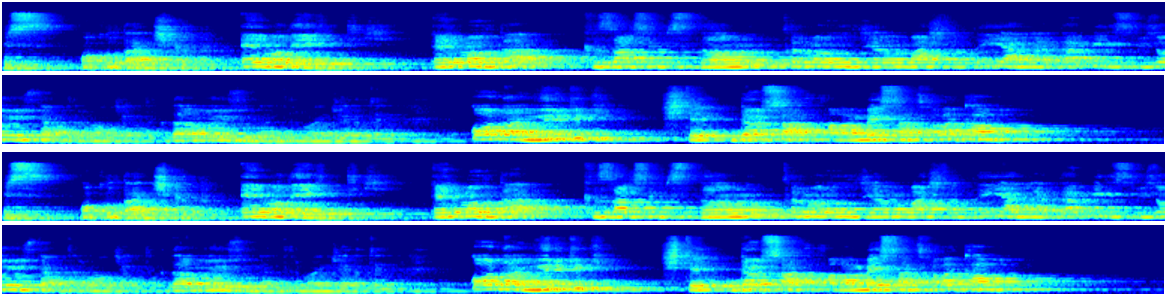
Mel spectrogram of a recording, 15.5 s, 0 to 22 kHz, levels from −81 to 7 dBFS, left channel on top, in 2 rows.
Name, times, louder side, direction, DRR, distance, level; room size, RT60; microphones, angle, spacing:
voice 1, 0.0-2.5 2.9-3.5 3.9-10.3 10.9-11.8 12.2-14.4, equal, 10° right, -5 dB, 1.5 m, -27 dB
6.9 x 5.0 x 4.3 m, 1.3 s
head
